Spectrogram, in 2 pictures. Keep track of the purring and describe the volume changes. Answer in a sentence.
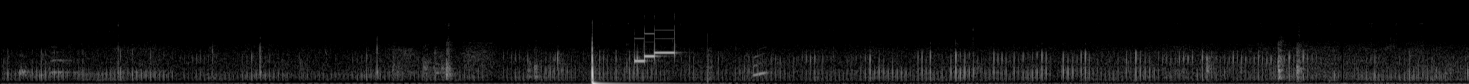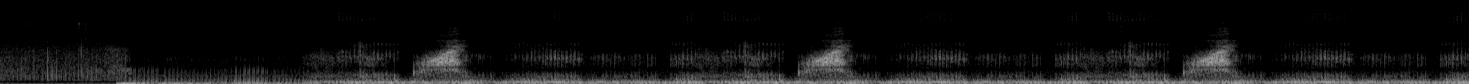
The loudness of the purring goes down, then up.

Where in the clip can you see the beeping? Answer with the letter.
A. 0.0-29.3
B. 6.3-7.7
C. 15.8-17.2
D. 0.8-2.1
B.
